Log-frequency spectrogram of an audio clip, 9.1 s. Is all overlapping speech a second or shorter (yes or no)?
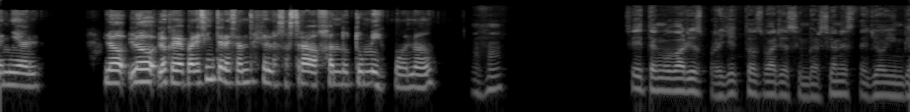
yes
